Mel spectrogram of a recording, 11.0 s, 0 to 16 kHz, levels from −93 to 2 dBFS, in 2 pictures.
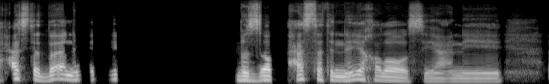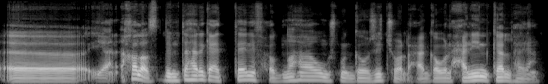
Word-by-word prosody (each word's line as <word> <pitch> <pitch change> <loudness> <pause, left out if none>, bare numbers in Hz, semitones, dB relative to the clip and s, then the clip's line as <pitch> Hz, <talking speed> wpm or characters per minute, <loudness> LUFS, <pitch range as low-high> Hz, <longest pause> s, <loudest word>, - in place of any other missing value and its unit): حسّت 165 -7 +3
بقى 140 +8 +4
إن 145 - +3 0.4
هي 155 - -3 1.2
بالضبط 130 0 +6 0.2
حسّت 150 -3 +2
إن 120 -2 +3
هي 145 +5 +2
خلاص 115 -9 0
يعني 90 0 -5 0.5
آآ 95 -1 +1
يعن - - -6
خلاص - - +3
بنتها 125 +4 0
رجعت 140 -1 -1
تاني 130 +1 0
في 125 - -14
حضنها، 115 +7 -4
ومش 115 -3 -5
ما 100 - -3
اتجوزتش 95 +4 -5
ولا - - -5
حاجة 90 +3 -5
والحنين 100 +6 +1
كَلْها 110 -5 -1
يعني. 80 -1 -11
110 Hz, 140 wpm, -26 LUFS, 95-130 Hz, 1.2 s, بالضبط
